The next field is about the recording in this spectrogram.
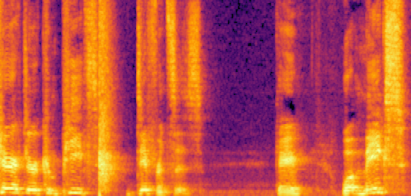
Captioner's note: claps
